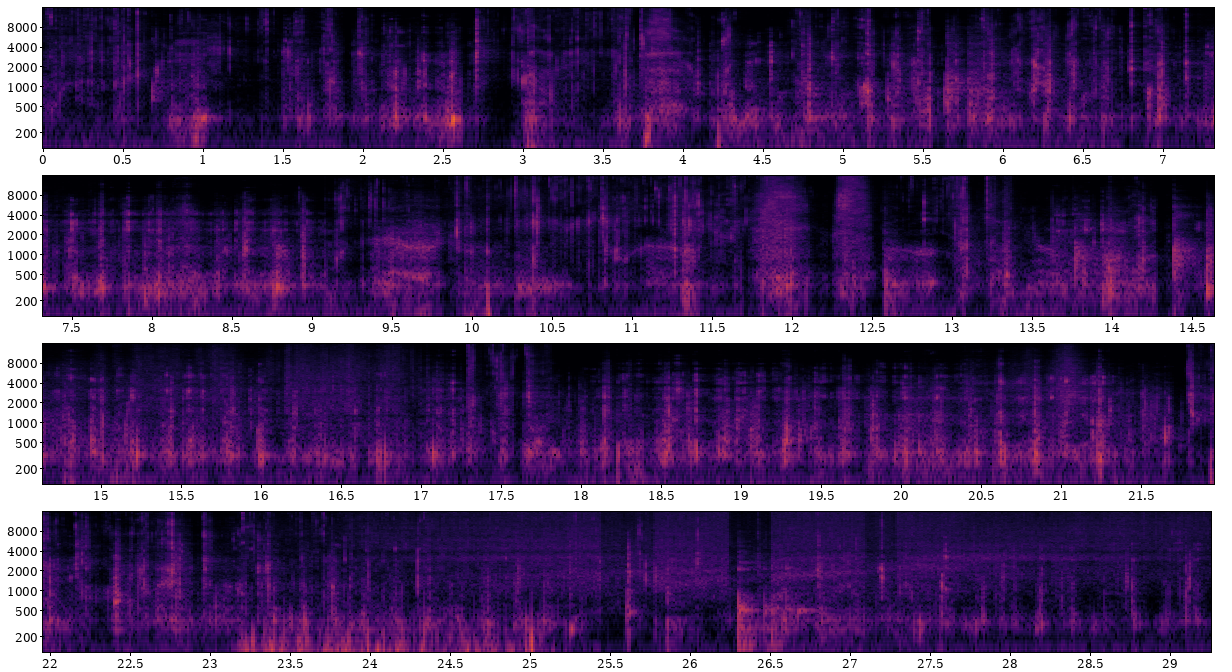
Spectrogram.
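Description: A person chewing and crunching food in a run of irregular, closely spaced crunches. A low rumble lasts about two seconds, roughly two-thirds of the way in.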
